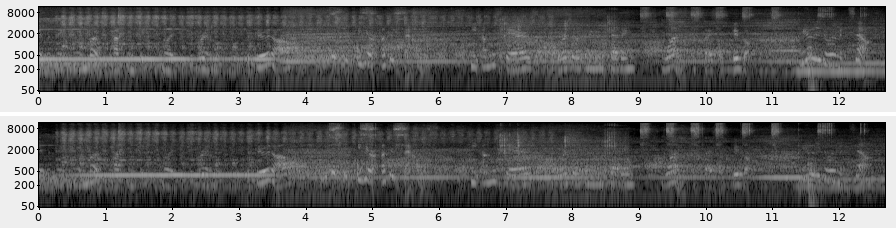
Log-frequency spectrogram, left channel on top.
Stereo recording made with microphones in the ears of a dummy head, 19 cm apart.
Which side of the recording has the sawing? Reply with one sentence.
In this clip you hear the sawing on the left.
